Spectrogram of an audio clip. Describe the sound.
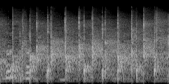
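A short burst of applause: quick, irregular hand claps from a small group, steady and fairly loud throughout, with voices faintly mixed in underneath.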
